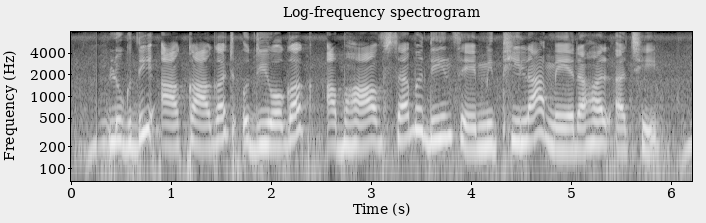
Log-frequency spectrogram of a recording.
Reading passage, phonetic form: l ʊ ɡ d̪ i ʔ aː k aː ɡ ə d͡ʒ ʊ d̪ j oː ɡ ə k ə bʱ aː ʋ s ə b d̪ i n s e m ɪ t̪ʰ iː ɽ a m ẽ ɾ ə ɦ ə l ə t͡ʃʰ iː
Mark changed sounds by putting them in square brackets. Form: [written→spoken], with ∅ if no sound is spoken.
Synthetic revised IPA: l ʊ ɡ d̪ i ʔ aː k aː ɡ ə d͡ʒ ʊ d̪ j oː ɡ ə k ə bʱ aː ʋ s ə b d̪ i n s e m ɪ t̪ʰ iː [ɽ→l] a m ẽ ɾ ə ɦ ə l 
